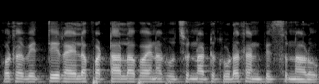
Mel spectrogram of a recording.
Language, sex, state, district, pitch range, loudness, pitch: Telugu, male, Telangana, Hyderabad, 125-135 Hz, -18 LUFS, 130 Hz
